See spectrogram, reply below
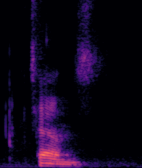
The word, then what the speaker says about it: Thames: Is it Thames? Or is that how it's pronounced? – Thames.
